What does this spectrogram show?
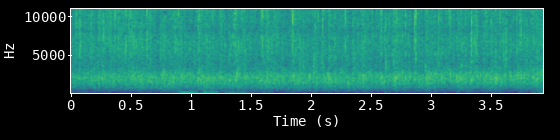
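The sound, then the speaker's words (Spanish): Steady, dense applause from a Spanish-speaking audience fills the whole clip, a continuous wash of many hands clapping at an even loudness, with a few faint low vocal bursts underneath. “Dale un fuerte aplauso al rey, por favor.”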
